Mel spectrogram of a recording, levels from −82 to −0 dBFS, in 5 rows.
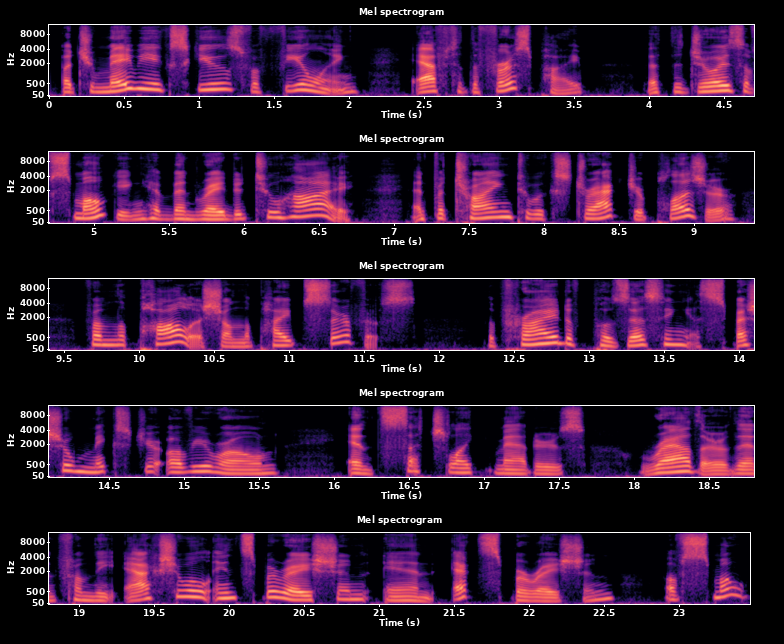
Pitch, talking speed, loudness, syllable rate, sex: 185 Hz, 150 wpm, -21 LUFS, 4.4 syllables/s, female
